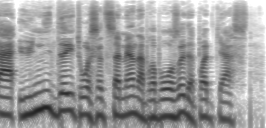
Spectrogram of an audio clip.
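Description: A man's fairly high, bright and sharp voice with a Quebec accent, animated in tone, fairly slow, with ordinary pitch variation, in a very clean recording over a silent background. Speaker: comedian and podcast host. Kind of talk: casual chat.

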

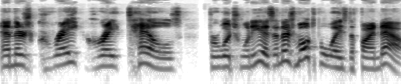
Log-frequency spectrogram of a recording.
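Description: A raised, projected voice with a bright, sharp tone and ordinary pitch variation comes at a moderate pace, the sound dry and close with no echo. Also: man. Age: 20s. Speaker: gaming podcast host. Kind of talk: casual chat.

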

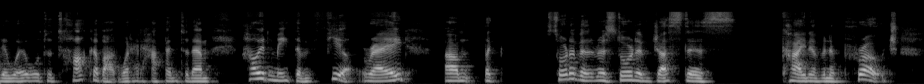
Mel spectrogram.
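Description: Over a quiet background, a woman speaks at a fairly quick pace with a very deep, low pitch. Her voice is somewhat breathy, with ordinary pitch variation. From Albuquerque, New Mexico, US. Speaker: social justice activist. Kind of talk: interview conversation. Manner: halting, many fillers.

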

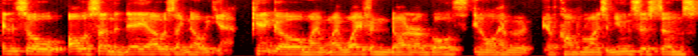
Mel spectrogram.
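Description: A man with a Nova Scotia accent talks fairly quickly at medium pitch, monotone and flat, with hardly any pauses and very even loudness. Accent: Atlantic Canadian (Nova Scotia). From Nova Scotia, Annapolis Valley. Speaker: former paramedic and podcaster. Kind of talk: interview testimony.

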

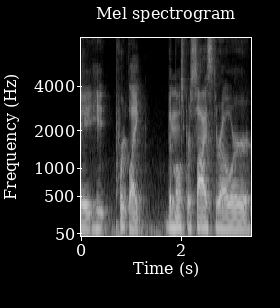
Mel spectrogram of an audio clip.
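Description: This man has an American accent and a fairly low, somewhat breathy voice. His pitch varies an ordinary amount. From Oklahoma. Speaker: college football podcast co-host. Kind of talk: casual chat.

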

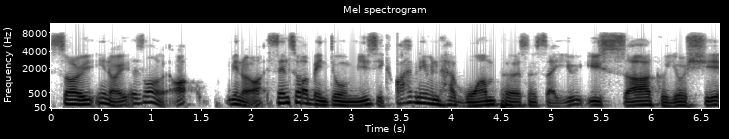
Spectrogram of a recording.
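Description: Against a quiet background, a man with an Australian accent speaks in a dark, mellow tone. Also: medium pitch for a man, moderate pace. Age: 40s. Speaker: electronic musician and farmer. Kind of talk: casual interview chat.

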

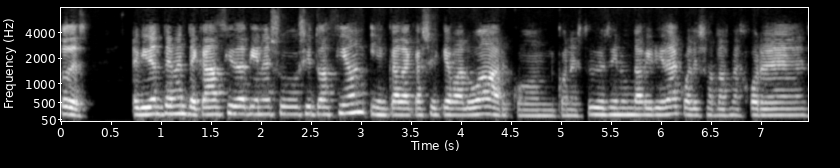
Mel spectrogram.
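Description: Her pitch is fairly low for a woman, and her intonation stays fairly even. She speaks at a fairly quick pace. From Murcia, Spain. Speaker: water engineer, podcast co-host. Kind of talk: casual chat. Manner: halting, many repetitions.

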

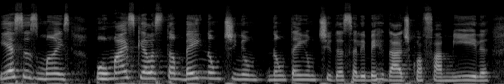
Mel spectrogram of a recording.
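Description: Over a very clean recording with a silent background, a woman speaks very fast in a fairly high pitch. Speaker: podcast co-host. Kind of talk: casual chat.

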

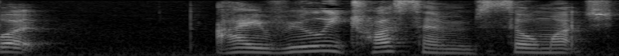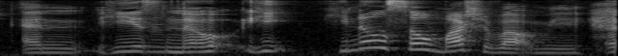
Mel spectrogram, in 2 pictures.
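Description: With a Vietnamese accent, a woman speaks fairly slowly at a medium pitch with lively intonation. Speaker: podcast co-host. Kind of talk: casual chat.

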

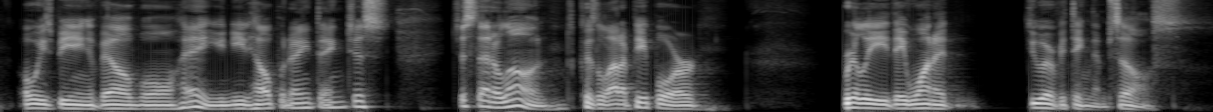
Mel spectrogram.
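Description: On a very clean recording with a silent background, a man with a fairly low pitch speaks fairly quickly with lively intonation, yet leaves long, frequent pauses. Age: 40s. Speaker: podcast co-host. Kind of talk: casual chat.

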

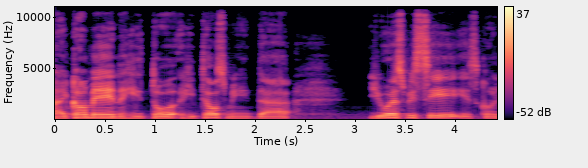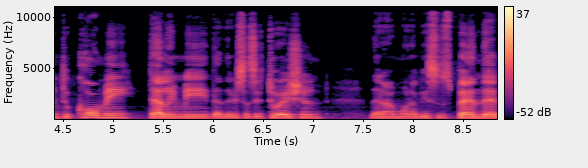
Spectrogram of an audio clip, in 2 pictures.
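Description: A fairly high-pitched man with a Venezuelan accent, moderate pace and fairly even intonation, on a very clean recording with a silent background. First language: Spanish. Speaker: podcast co-host, former college bowler. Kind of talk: casual chat.

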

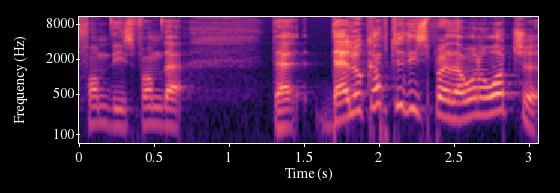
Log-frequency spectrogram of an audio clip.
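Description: Talking at a very fast pace with an Australian accent, a man sounds animated, his intonation lively, and the recording is very clean with a silent background. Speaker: sports podcast co-host. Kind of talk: casual chat.

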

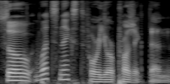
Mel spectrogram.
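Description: A man talks at a moderate pace. The recording is very clean with a silent background and a dry, close sound with no echo. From Egypt. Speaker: podcast host. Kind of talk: interview.

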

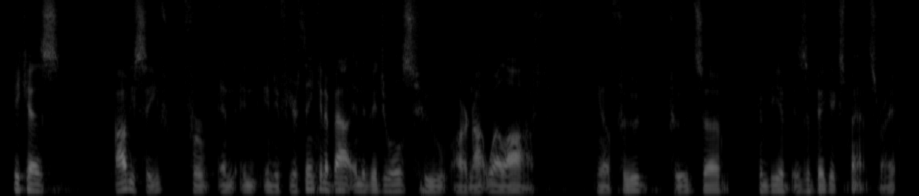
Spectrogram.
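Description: A normal speaking voice from a man, fairly low-pitched with fairly even intonation at a moderate pace, on a very clean recording with a silent background. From Colorado, Denver area. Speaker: mayor. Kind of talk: casual interview.

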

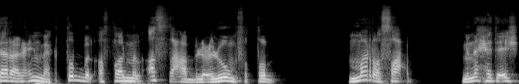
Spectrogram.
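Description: A man's fairly high voice at a moderate pace, with ordinary pitch variation, very even loudness, and a dry, close sound with no echo. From Saudi Arabia (Jeddah, childhood in Egypt). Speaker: pediatric and sleep medicine consultant. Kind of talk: casual interview. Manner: halting, frequent restarts.

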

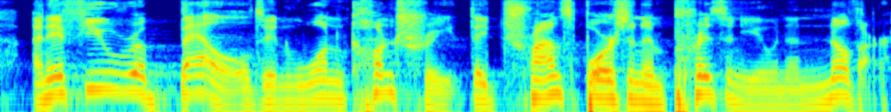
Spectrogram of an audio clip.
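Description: Male voice with a Dublin accent, lively intonation and hardly any pauses, on a very clean recording with a silent background. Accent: Irish (Dublin area). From Ireland, Skerries near Dublin. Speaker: spirits entrepreneur and educator. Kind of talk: casual chat.

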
